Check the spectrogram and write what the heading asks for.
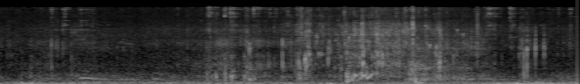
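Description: A small bass released into a pond: light splashing of water as it drops in and swims off, with faint distant voices.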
